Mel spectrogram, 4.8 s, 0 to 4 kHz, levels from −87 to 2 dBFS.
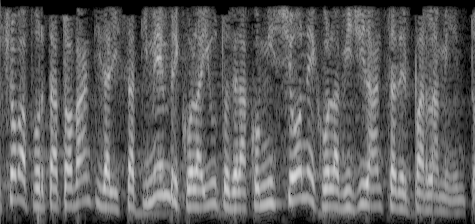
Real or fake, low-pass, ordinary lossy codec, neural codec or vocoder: real; 3.6 kHz; MP3, 32 kbps; none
